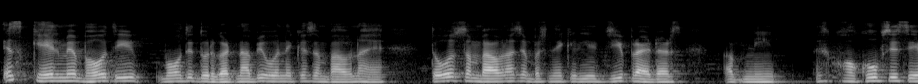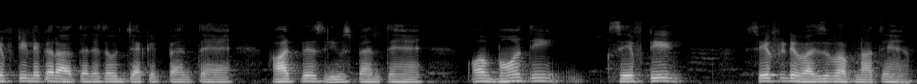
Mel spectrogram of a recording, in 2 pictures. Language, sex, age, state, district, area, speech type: Hindi, male, 18-30, Rajasthan, Jaipur, urban, spontaneous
